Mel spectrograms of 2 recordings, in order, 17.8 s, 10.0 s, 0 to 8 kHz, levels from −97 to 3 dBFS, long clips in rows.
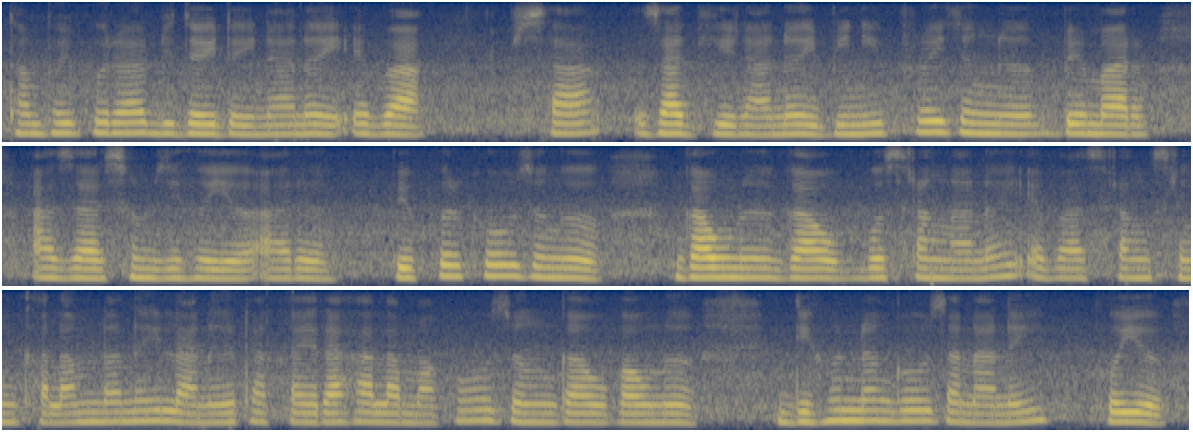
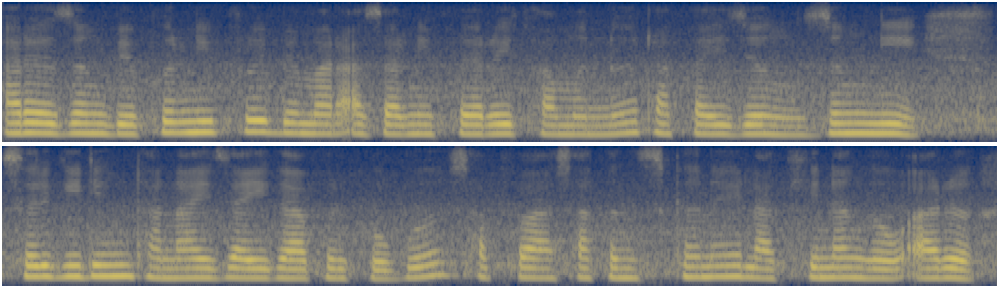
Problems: none marked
